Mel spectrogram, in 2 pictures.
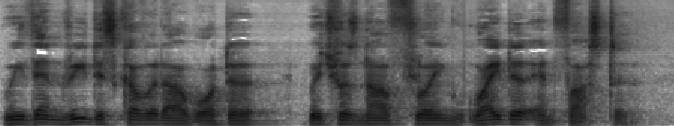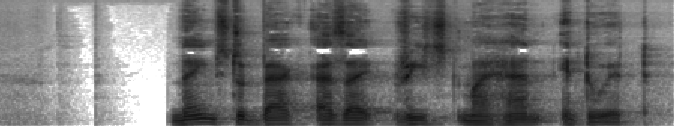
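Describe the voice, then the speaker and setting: A man reading a scripted, first-person story of a visionary journey in a measured, solemn manner. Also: deep voice, mellow. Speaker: storyteller reading own account.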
